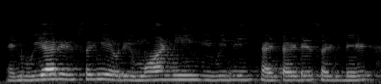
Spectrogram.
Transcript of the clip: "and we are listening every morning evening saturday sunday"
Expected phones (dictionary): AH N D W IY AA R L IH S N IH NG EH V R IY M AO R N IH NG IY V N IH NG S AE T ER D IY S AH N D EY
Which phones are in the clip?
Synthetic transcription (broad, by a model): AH N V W IY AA R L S IH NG EH V R IY M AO R N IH NG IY V N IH NG S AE T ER D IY S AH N D EY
